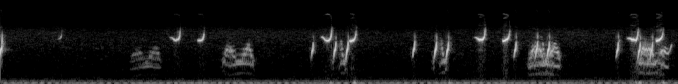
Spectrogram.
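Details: Common quail (batair) at night, a call used in hunting: short upward-hooked whistles and crisp clipped notes in twos and threes, mixed with soft raspy growls, over a faint continuous hum.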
